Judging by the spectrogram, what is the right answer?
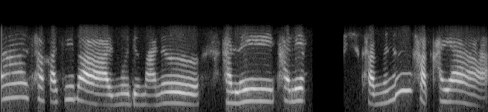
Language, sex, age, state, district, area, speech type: Bodo, female, 30-45, Assam, Chirang, rural, conversation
